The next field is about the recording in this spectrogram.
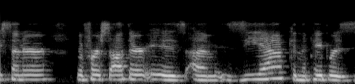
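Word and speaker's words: Dziak: from the methodology center the first author is ziac and the paper is ziac at all it's spelled d-z-i-a-k it's in i believe structural equation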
